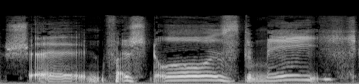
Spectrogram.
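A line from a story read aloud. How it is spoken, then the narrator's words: Croaked pitifully. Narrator (German): krächzte er erbärmlich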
